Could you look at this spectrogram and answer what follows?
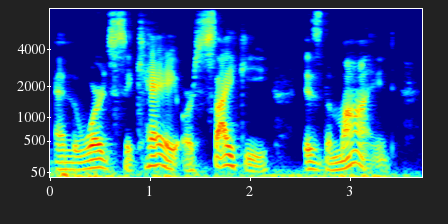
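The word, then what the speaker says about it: ψυχή: actually in greek uh it is psyche or cicay is how it's pronounced but psyche is literally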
